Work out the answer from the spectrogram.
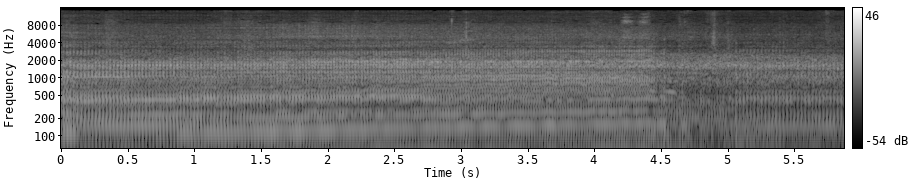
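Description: WSK 125 motorcycle's single-cylinder two-stroke engine running at steady revs as the bike rides away, growing fainter about four and a half seconds in.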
